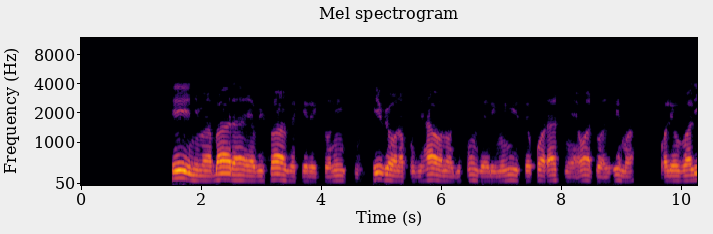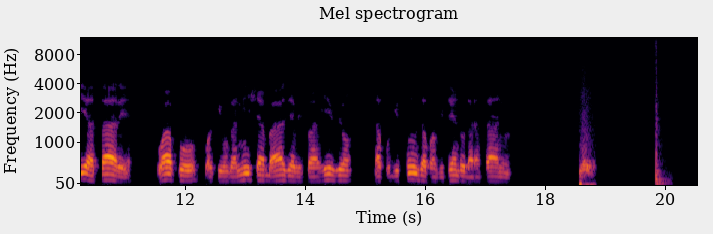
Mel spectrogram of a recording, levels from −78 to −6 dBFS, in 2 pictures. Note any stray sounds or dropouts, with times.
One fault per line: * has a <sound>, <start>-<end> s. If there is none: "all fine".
* has a whoosh, 18.6-18.9 s
* has a thud, 19.8-20.1 s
